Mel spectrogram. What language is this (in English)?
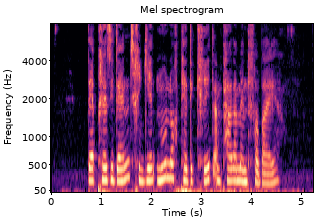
German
